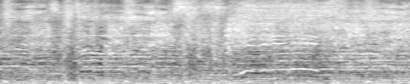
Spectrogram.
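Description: A loud, dense heavy blues rock chorus plays continuously, heavy guitars and drums driving it, with muffled shouted vocals, not in time, buried low in the mix.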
